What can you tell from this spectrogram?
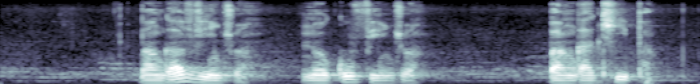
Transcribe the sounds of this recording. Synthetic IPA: ɓaŋɡʱavind͡ʒʱwa̰ | nok̬ʼuvind͡ʒʱwa | ɓaŋɡʱakʰiːpʰḁ

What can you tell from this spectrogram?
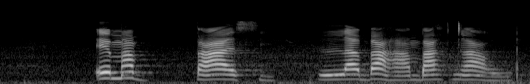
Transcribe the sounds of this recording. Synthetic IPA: ɛma | b̥ʱasi | laɓaɦambʱaŋ͡ǀaːɦɔ

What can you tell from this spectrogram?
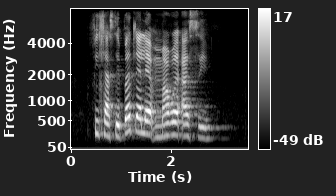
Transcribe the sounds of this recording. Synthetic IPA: fiɬʰasɪpʼɛt͡ɬʼɛlɛm̩maɣwɛʔasɪ

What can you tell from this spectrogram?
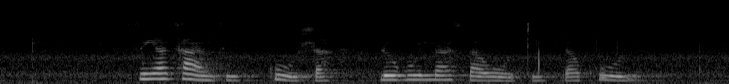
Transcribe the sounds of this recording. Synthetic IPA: siŋatʰand͡zʱik̬uɬa | lok̬unasawod̥ʼʱik̬akʰuːlu

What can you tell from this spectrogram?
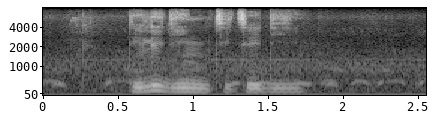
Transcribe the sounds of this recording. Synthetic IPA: d̥ilɪdin̩t͡sʼit͡sʼedi

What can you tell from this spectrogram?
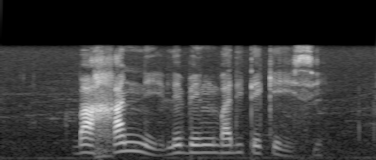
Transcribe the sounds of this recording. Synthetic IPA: bak͡xan̩nɪlɪbeŋ̩baditʼekʼeːsi

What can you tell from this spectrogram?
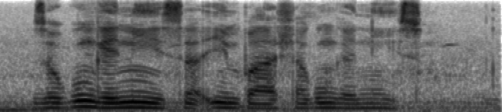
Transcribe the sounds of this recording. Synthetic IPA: zok̬ʼuŋɡʱenisaʔimpʼaɬak̬ʼuŋɡʱeniːsɔ̥

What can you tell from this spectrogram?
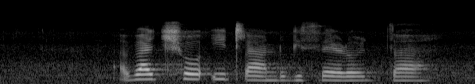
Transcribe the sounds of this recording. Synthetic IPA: βat͡ʃʰɔitʼanduɡisɛɺɔd͡za

